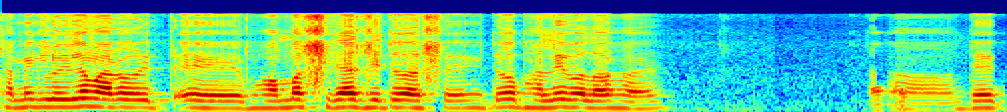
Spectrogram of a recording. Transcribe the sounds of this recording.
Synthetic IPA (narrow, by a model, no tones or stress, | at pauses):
tʰamikloilamaɹumʱɔɦɔmɔsiɹazitʊasɛxetubʱalebɔlɔɦɔj | de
